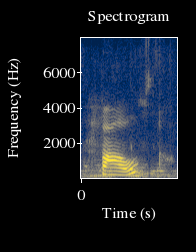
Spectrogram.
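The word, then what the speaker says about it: Vau: V is foul. Foul. Foul. So V here has Foul. first sound. So Foul. anything Foul. which would be, yes, so anything which would be starting with V, we won't say it from V sound, that would have first sound.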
